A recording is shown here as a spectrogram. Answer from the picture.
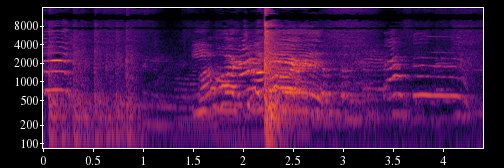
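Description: A group of children talking and calling out together, with one sharp knock a little past halfway.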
